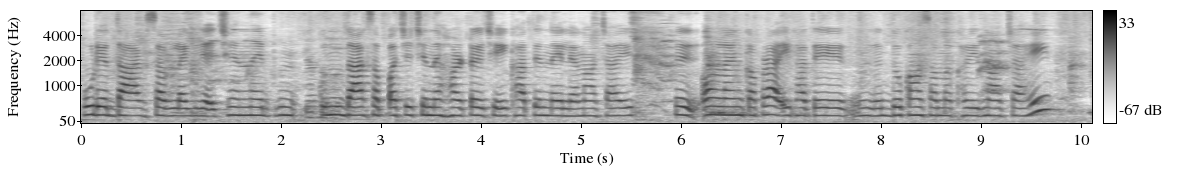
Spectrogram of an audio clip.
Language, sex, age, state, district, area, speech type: Maithili, female, 18-30, Bihar, Araria, rural, spontaneous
